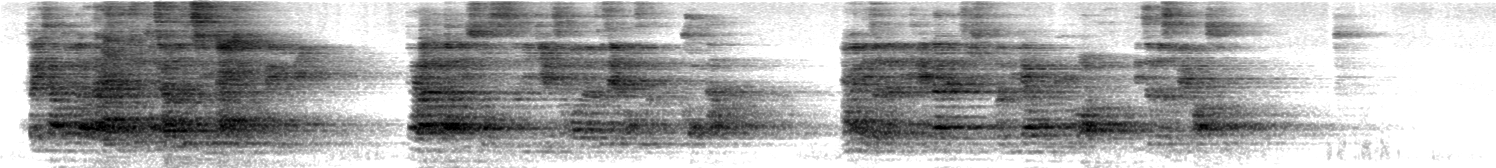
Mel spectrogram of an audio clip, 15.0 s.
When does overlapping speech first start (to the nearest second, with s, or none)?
1 s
